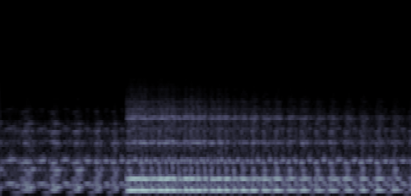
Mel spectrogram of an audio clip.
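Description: Dave Smith Instruments Tetra four-voice analog synthesizer playing a demo patch, with a little added reverb. Sustained chord tones sit over a fast pulsing low part, and a louder, brighter note comes in just over a second in.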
